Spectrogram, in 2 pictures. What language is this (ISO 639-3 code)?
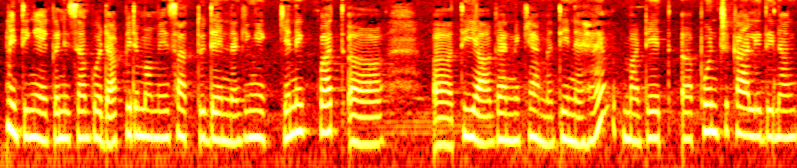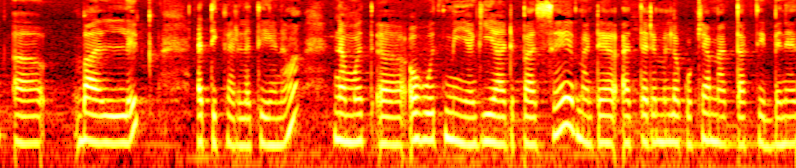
sin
